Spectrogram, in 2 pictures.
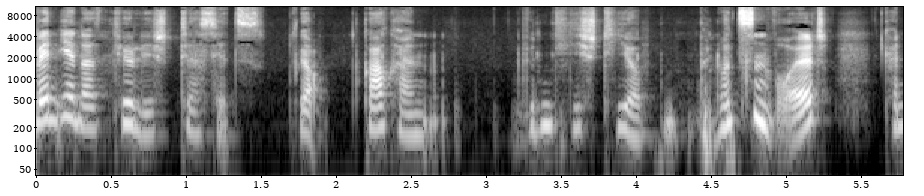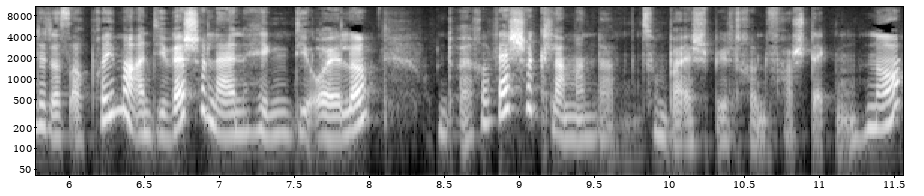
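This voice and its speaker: A woman with a slight Saarland accent speaks at a medium pitch, somewhat breathy, with very wide pitch swings and big swings in loudness, in a dry, close sound with no echo. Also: moderate pace. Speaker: crochet tutorial creator. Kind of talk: tutorial. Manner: casual, chatty.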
